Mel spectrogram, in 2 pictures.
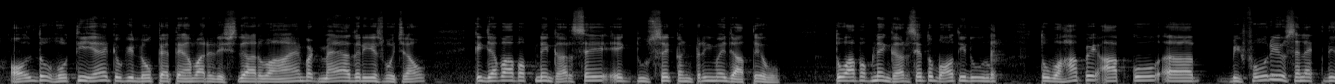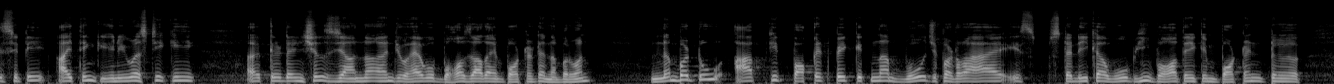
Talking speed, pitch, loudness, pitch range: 190 wpm, 155 Hz, -28 LUFS, 140-175 Hz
